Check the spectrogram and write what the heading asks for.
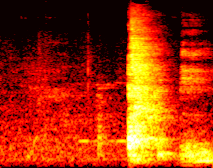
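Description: A person coughing: one loud, sharp cough a little past halfway, then a softer second cough just before the end.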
